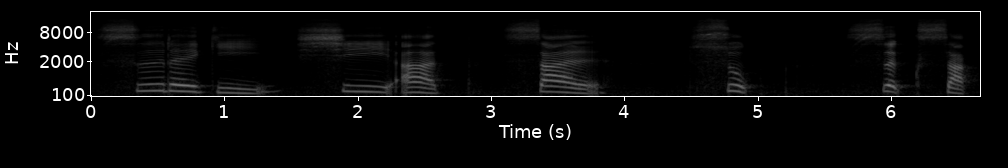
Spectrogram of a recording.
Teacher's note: double ssangsiot, it's like s s more angry like shush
